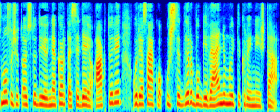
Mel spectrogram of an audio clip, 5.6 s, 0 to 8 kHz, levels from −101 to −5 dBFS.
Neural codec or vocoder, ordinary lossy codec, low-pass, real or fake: codec, 16 kHz, 0.8 kbps, ZipCodec; MP3, 48 kbps; 7.2 kHz; fake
